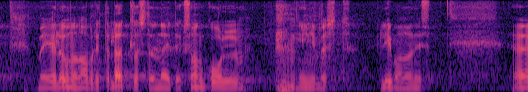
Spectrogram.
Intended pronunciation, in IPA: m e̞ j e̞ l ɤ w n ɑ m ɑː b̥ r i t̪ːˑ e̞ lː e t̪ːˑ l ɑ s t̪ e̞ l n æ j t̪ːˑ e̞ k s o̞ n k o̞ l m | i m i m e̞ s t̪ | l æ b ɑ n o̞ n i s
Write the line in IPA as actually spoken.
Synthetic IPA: m e̞ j e̞ l ɤ w n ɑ n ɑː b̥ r i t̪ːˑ e̞ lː æ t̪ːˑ l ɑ s t̪ e̞ l n æ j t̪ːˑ e̞ k s o̞ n k o̞ l m | i n i m e̞ s t̪ | l i b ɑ n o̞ n i s

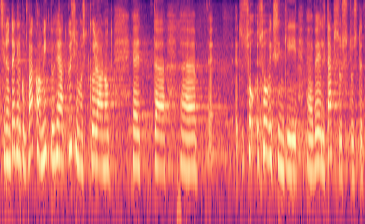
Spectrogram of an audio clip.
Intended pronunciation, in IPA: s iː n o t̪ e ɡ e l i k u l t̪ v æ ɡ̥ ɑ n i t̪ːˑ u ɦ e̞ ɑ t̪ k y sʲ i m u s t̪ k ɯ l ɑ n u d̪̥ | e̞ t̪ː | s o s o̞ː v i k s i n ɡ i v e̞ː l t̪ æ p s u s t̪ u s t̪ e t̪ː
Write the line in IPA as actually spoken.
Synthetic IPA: s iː n o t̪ e ɡ e l i k u l t̪ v æ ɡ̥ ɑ m i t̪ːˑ u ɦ e̞ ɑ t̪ k y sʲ i m u s t̪ k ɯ l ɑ n u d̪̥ | e̞ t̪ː | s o s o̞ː v i k s i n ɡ i v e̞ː l t̪ æ p s u s t̪ u s t̪ e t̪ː

